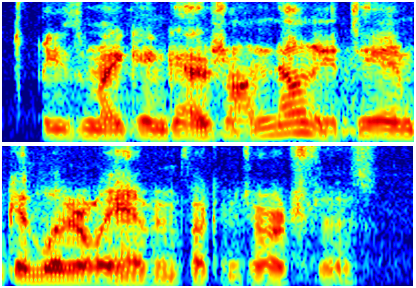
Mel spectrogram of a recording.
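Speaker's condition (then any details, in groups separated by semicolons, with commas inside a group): Facial paralysis after surgery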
